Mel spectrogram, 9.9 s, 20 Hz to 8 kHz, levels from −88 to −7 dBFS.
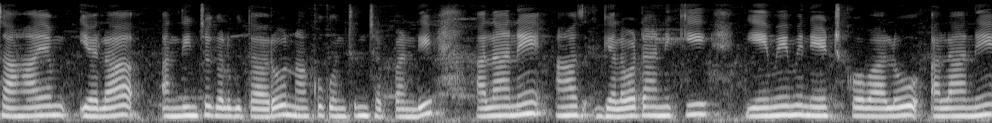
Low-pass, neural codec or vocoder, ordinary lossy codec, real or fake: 7.2 kHz; none; none; real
